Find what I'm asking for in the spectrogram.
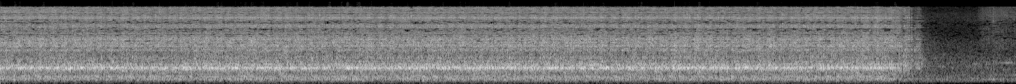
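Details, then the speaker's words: Honda Vario 150 FI scooter, fairly new, CVT opened, idling: harsh rough whirring from the CVT; rear clutch checked normal; noise traced to a hardened, dirty drive belt, worth checking for wear or replacement. "bagi Anda yang mungkin memiliki Vario atau Beat, jika sering mengeluarkan suara kasar seperti ini, jangan panik, periksa dulu karet sabuk kipasnya. Periksa apakah sudah aus atau sudah waktunya diganti."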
